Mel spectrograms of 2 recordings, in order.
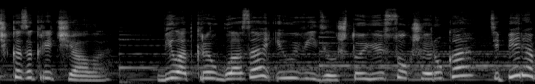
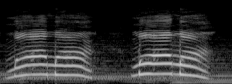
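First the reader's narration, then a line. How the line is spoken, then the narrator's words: Sick girl's piercing scream. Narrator (Russian): Девочка, только что прикованная болезнью к постели, пронзительно закричала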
